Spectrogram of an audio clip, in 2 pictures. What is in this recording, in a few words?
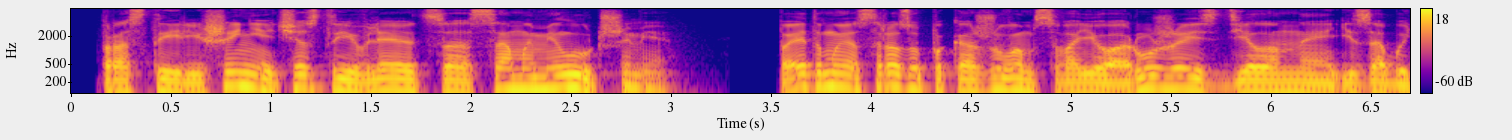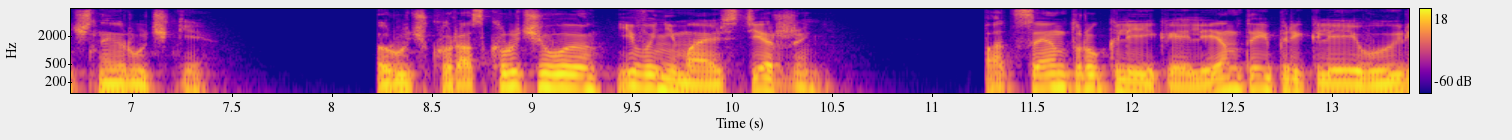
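russian male; lektoring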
